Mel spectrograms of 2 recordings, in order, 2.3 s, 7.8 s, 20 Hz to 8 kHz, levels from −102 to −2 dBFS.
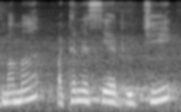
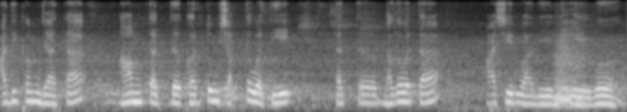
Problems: constant background noise, continuous background conversations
